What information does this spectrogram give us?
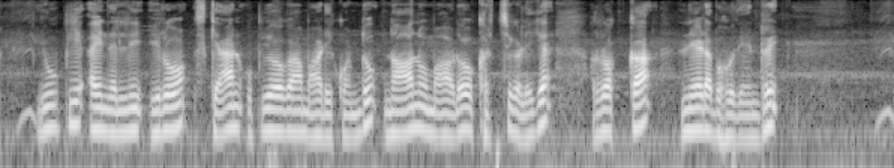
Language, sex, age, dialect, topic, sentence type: Kannada, male, 51-55, Central, banking, question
